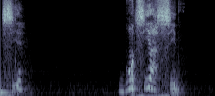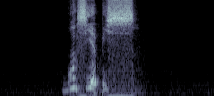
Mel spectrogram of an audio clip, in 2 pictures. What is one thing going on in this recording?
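A young woman speaks close to a microphone in short, emotional bursts.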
